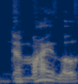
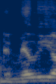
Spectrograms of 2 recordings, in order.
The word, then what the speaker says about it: DeMilo: His name is DeMilo, spelled how it sounds. It really is. DeMilo. And be called D'Amelio, all types of stuff.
